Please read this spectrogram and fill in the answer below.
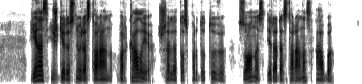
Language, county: Lithuanian, Vilnius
